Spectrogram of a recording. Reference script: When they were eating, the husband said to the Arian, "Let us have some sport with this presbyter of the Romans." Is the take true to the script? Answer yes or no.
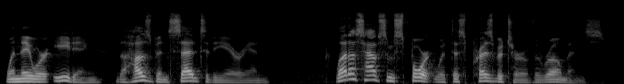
yes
